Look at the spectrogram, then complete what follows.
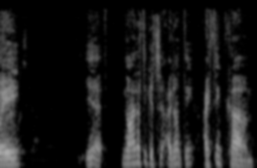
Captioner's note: voiceover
